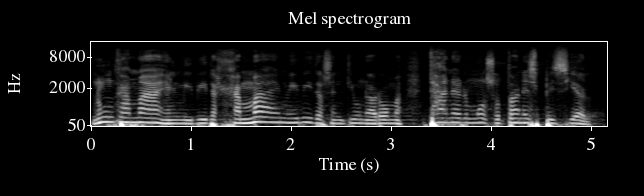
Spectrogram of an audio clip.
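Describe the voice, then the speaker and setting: A man's voice: sits high, fairly even intonation, moderate pace, warm tone, long reverb tail. A man with an Argentine accent preaching an emotional sermon as pastor, speaking his prayers aloud. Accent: Argentine Spanish. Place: church.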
